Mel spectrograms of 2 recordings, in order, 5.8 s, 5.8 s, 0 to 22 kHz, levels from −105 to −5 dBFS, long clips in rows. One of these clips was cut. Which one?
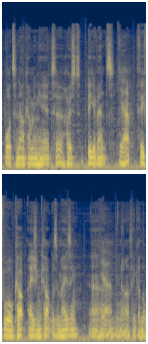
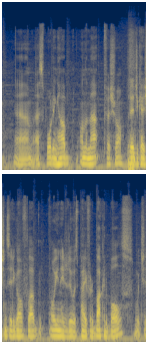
second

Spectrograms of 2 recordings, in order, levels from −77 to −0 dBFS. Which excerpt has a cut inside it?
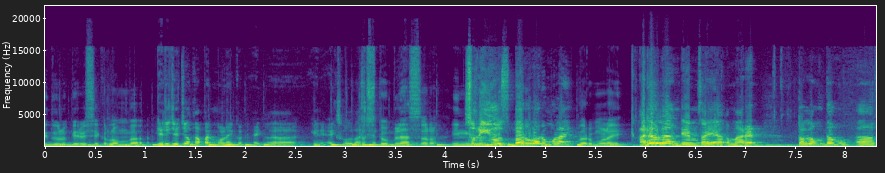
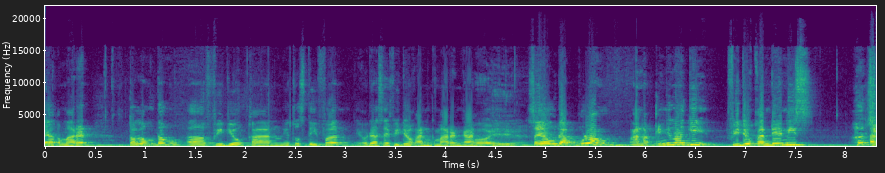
first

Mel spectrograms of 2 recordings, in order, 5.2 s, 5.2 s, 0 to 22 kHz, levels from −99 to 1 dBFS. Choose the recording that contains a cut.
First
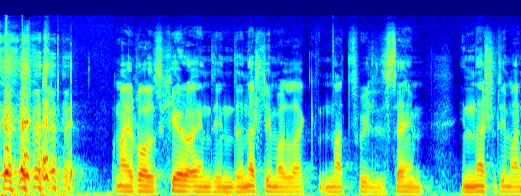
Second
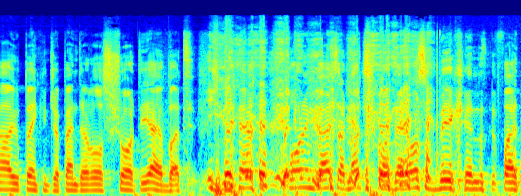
first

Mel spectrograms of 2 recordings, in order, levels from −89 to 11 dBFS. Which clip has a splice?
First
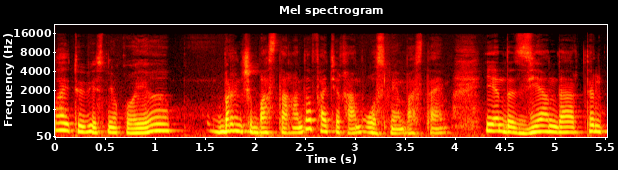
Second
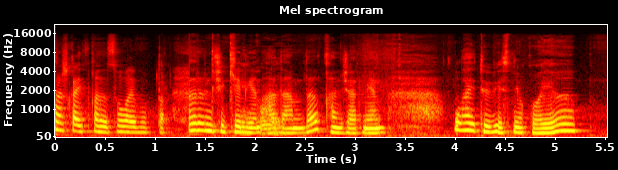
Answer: second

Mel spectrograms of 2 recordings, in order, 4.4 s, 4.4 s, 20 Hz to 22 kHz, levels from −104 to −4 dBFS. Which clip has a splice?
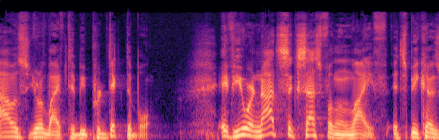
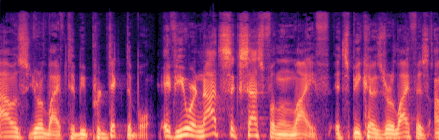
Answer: second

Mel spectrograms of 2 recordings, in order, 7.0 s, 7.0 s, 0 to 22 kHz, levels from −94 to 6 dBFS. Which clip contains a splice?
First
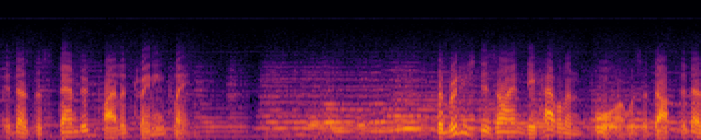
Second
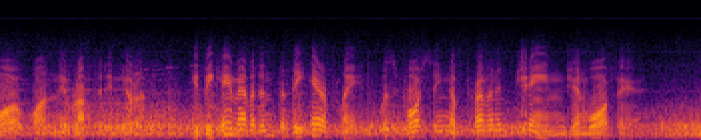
second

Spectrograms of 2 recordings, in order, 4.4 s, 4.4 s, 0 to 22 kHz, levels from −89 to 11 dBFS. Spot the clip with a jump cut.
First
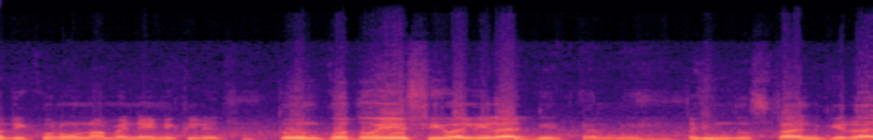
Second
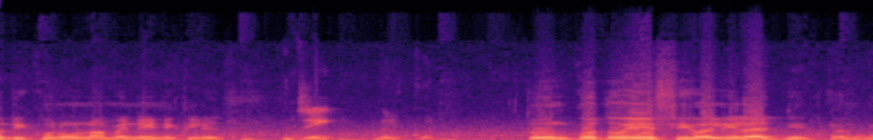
first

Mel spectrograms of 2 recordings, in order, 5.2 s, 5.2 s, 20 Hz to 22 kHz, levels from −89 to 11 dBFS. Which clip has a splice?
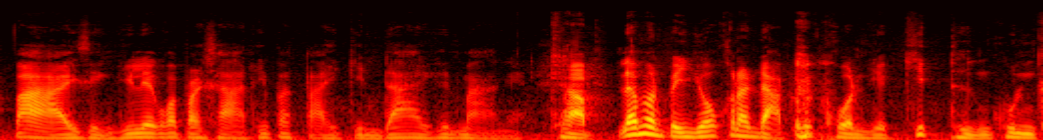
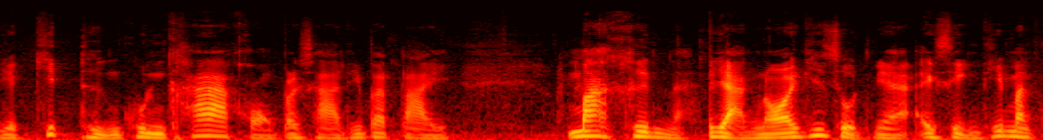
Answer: second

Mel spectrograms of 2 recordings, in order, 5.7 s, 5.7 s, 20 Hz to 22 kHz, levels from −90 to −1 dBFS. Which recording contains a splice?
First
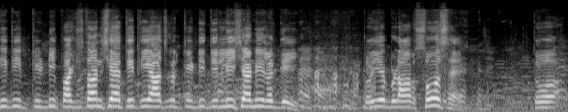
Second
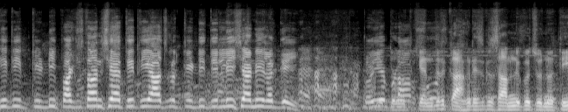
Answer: second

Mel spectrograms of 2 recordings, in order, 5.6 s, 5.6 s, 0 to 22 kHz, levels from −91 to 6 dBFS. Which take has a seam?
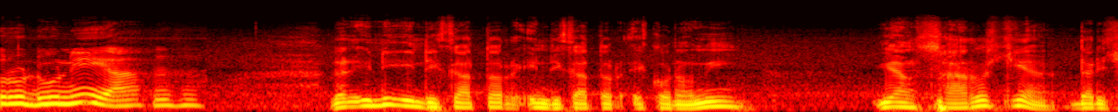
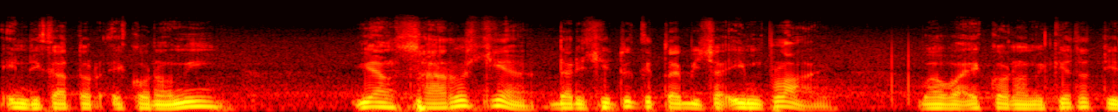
first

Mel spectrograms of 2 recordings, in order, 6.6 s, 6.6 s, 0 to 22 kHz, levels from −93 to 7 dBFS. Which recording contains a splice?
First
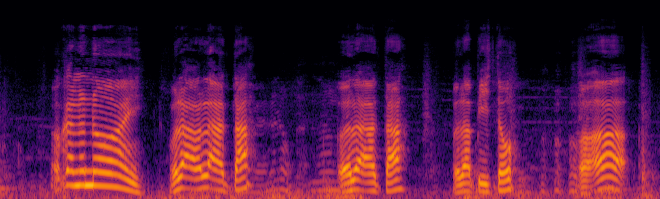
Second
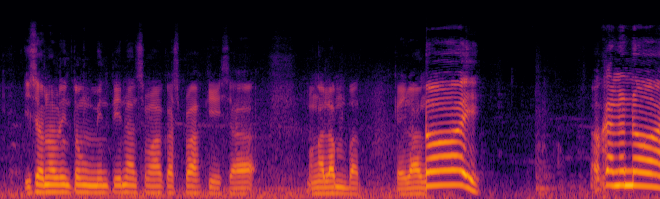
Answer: second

